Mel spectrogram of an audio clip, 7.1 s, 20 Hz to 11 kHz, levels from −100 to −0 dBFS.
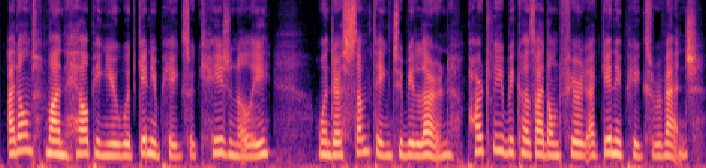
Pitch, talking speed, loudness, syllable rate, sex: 210 Hz, 205 wpm, -18 LUFS, 6.3 syllables/s, female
